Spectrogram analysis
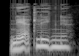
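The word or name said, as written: NÆRTLIGGENDE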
